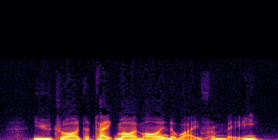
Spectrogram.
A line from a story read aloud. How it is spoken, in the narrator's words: she said in a lower voice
